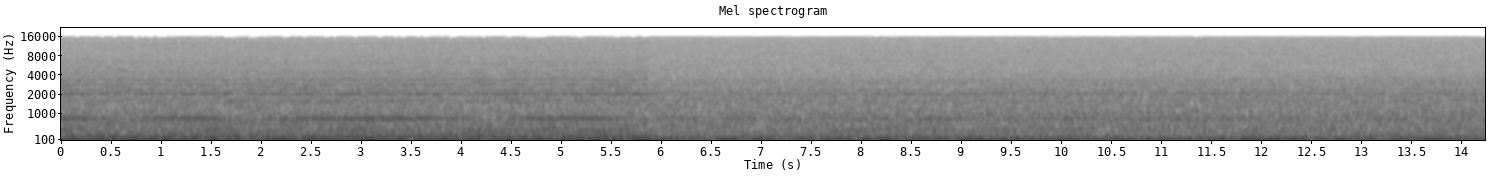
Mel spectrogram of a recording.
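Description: Jet engines drone with a steady, deep roar.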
